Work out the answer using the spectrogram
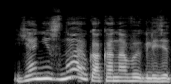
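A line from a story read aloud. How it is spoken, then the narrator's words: Sighed. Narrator (Russian): вздохнул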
